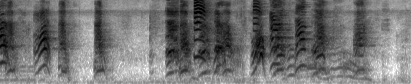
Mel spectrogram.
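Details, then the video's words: Pomeranian toy dogs barking at a whistle, sharp high yaps coming quickly and irregularly, clustered in bursts of several barks with brief gaps between. "Pomeranian Toy Pom dogs barking at a whistle"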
